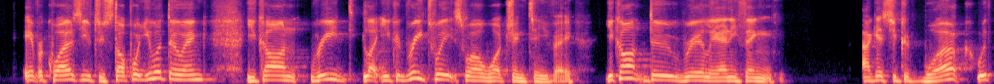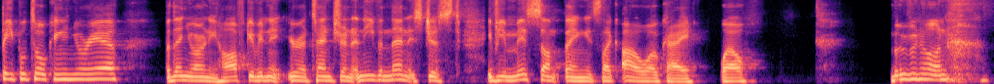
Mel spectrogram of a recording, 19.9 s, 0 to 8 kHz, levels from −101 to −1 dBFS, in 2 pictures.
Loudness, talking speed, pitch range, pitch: -16 LUFS, 185 wpm, 125-170 Hz, 145 Hz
